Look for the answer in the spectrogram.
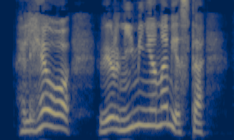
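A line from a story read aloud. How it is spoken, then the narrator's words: Woman shouting. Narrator (Russian): кричала стихийница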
